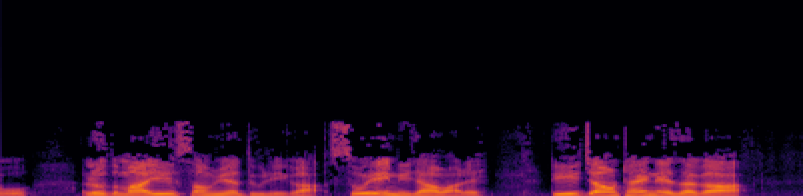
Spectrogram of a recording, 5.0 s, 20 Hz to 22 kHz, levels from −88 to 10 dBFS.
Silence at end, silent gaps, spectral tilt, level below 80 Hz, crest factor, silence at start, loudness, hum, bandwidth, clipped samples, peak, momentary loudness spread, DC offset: 0.4 s; none; -5.5 dB/octave; -66 dBFS; 16 dB; 0 s; -23 LUFS; none; 8.4 kHz; under 0.1%; -6 dBFS; 10 LU; under 0.1%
